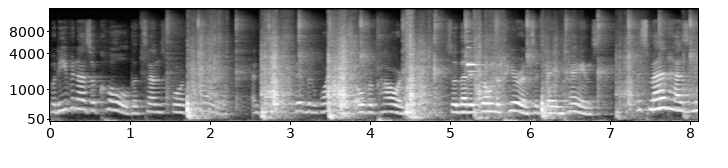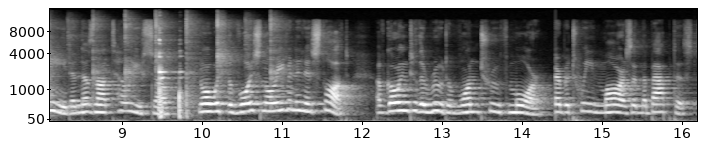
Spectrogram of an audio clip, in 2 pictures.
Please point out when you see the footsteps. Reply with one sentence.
You can hear the footsteps from 1.7 to 8.2 s.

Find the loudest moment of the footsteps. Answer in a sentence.
The loudest moment of the footsteps is at 4 seconds.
